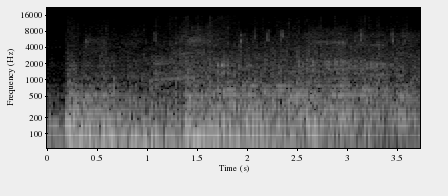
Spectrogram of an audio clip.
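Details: Dramatic orchestral music with heavy booms and crashing impacts fills the whole stretch, with no animal voice heard.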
